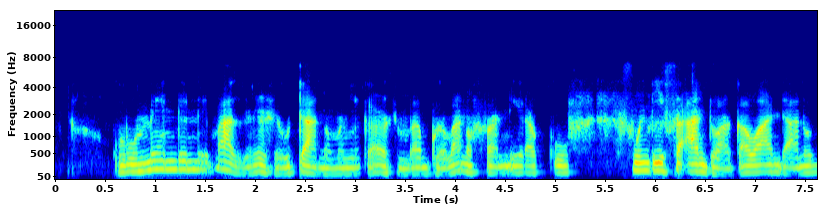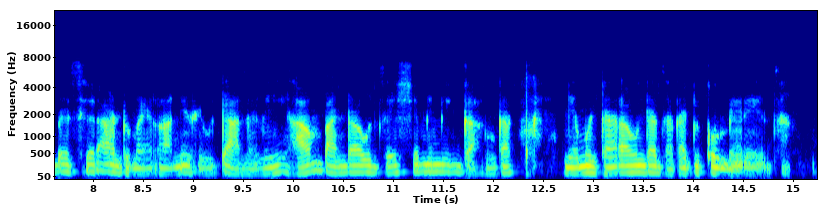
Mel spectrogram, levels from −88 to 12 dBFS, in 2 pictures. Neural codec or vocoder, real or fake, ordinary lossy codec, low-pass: codec, 16 kHz, 4.8 kbps, FACodec; fake; Opus, 24 kbps; 7.2 kHz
